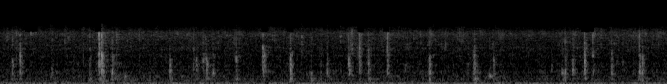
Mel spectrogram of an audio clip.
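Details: An excited Eurasian red squirrel in a garden produces unusual noises: abrupt ticking chucks, one louder click early, then clusters of quick dry clicks at irregular intervals.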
